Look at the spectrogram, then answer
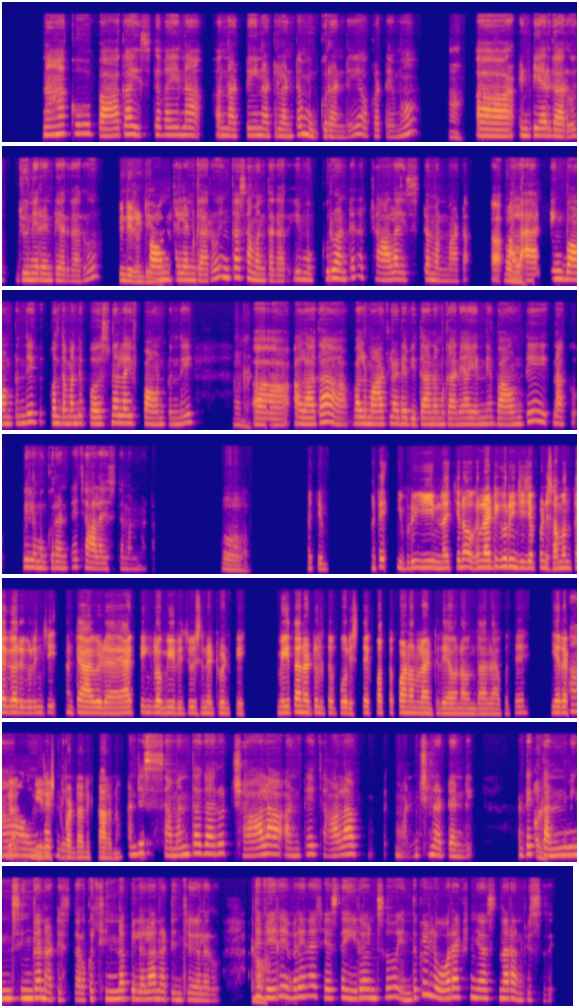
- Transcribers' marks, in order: other background noise; in English: "యాక్టింగ్"; in English: "పర్సనల్ లైఫ్"; in English: "యాక్టింగ్‌లో"; in English: "కన్విన్సింగ్‌గా"; in English: "హీరోయిన్స్"; in English: "ఓవర్‌యాక్షన్"
- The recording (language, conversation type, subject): Telugu, podcast, మీకు ఇష్టమైన నటుడు లేదా నటి గురించి మీరు మాట్లాడగలరా?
